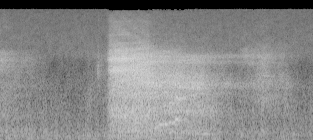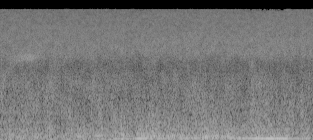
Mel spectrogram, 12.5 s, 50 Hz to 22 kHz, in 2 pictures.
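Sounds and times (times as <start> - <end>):
long forceful exhale during a breathing exercise: 2.1 - 5.9.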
